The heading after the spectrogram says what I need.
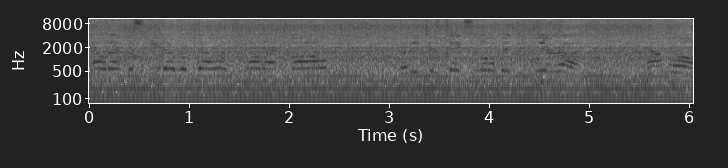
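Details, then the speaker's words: Toro Recycler 22-inch push mower, Briggs & Stratton 190cc, after an AMSOIL Power Foam carburetor cleaning: steady, even single-cylinder drone with no misses or knocks; smoke cleared, running smoothly. "Alright, so I'm pretty happy. All the smoke is dissipated. I'm pretty confident we got it all burned off out of there."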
